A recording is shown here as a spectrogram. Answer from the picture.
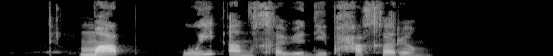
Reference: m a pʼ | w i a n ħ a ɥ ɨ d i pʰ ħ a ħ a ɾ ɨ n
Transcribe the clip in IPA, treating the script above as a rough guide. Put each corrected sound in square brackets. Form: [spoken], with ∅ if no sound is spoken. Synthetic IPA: m a pʼ | w i a n [χ] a ɥ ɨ d i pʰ ħ a [χ] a ɾ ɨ [m]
